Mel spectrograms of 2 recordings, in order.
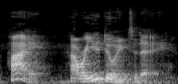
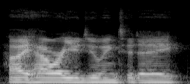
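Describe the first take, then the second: First: "you" stressed, pitched higher, falling to the end; different inflection. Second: Even, matter-of-fact "Hi, how are you doing today?"; first reading. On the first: Guitar teacher contrasting inflections for students, stressing you. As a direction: lean on "you" in "how are you doing today?" and let it fall. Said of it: "as opposed to". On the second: Guitar teacher showing students a first inflection, evenly. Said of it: "if I were to say". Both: Shown as a demonstration.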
